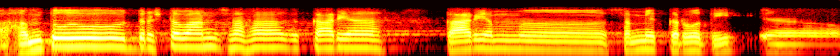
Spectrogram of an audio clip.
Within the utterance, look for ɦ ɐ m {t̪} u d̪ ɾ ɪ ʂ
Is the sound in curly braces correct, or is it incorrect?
correct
